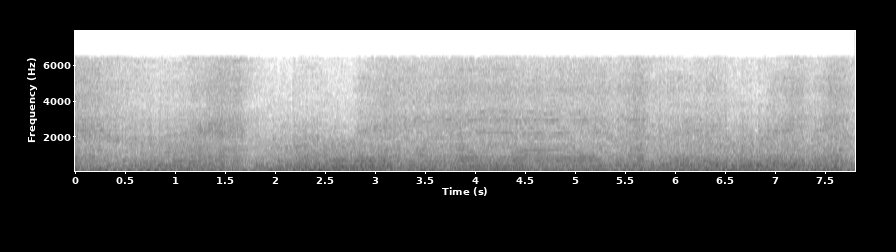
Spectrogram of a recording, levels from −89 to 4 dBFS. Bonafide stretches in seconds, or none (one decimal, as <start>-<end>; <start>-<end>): 0.0-0.6; 2.0-7.8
